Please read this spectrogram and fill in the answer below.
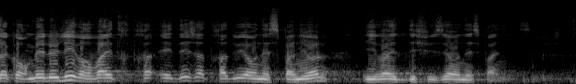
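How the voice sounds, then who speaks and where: An ordinary speaking voice from a man at medium pitch and moderate pace, with lively intonation and big swings in loudness. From Morocco. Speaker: author. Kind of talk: answering audience questions at book talk. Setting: book club event with audience.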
